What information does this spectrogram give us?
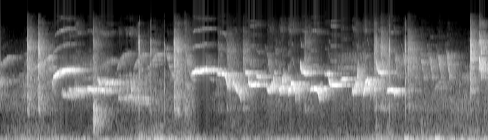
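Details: White-rumped shama roused to sing much and fight, trained in many voices; sharp clicks and chips leading into a long cascade of sweet, fluty whistled phrases stepping down in pitch.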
